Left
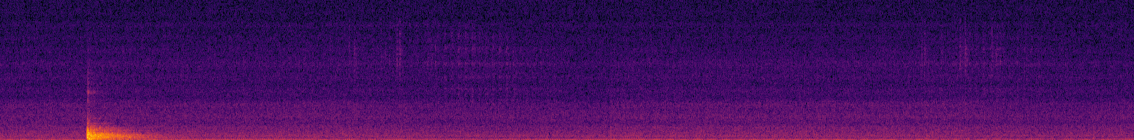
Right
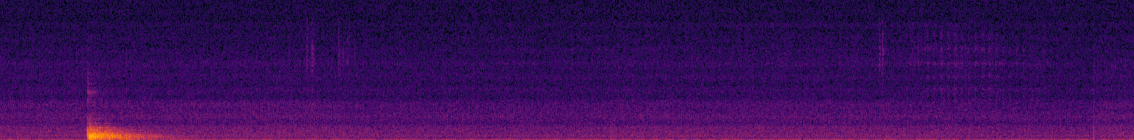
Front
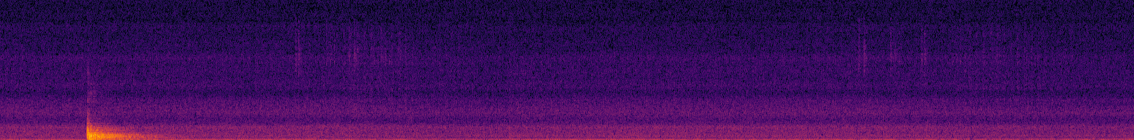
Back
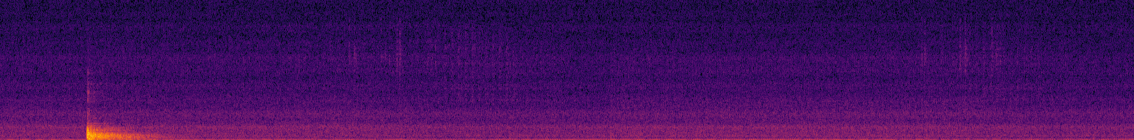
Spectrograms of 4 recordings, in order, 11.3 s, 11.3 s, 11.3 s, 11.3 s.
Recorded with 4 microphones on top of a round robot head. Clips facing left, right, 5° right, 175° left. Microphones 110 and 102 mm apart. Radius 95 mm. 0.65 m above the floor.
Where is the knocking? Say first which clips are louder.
Left 1 dB, back 1 dB; 115° left, 5 m.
